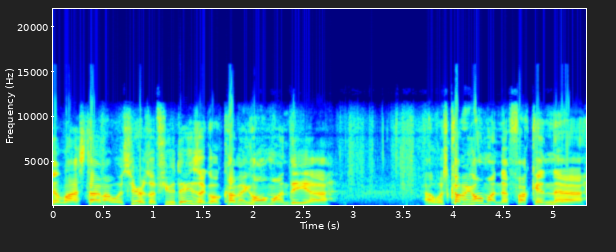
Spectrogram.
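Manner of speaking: panting, breathless, winded, out-of-breath rambling. Having just run from Notre Dame, the speaker starts a story: out of breath. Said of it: "I'm out of breath".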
